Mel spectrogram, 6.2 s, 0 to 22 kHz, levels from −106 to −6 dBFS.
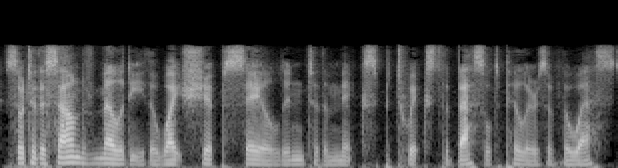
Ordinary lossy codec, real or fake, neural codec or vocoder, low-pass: MP3, 48 kbps; fake; codec, 16 kHz in and 24 kHz out, 1 kbps, XY-Tokenizer; 7.2 kHz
